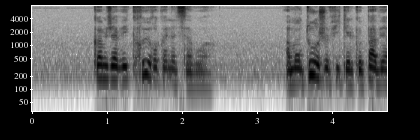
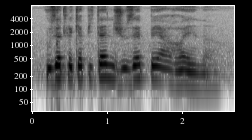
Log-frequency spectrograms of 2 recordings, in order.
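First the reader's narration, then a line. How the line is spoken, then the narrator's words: Muffled low voice. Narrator (French): me dit-il d'une voix sourde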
